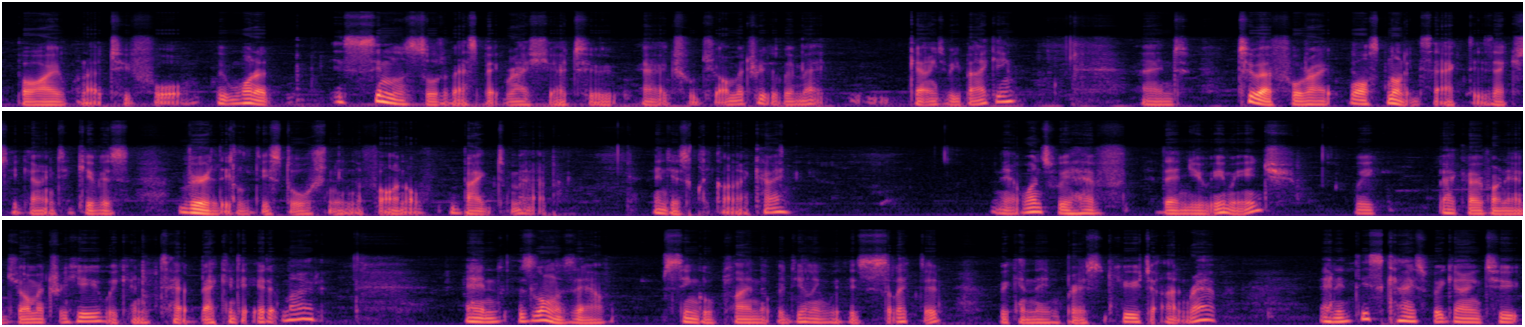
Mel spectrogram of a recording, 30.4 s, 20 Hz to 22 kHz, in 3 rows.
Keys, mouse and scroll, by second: 21.2 Tab, 27.7 u.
